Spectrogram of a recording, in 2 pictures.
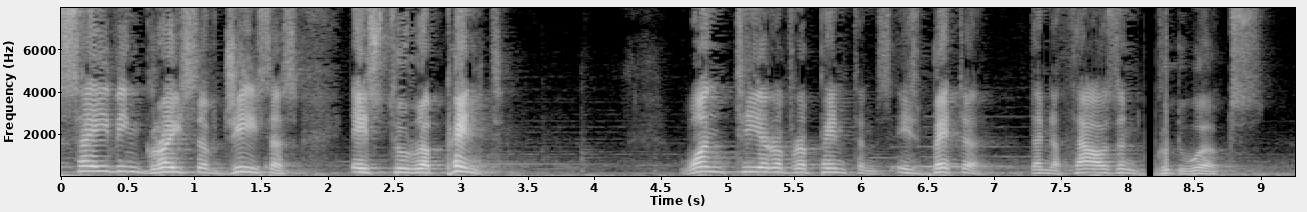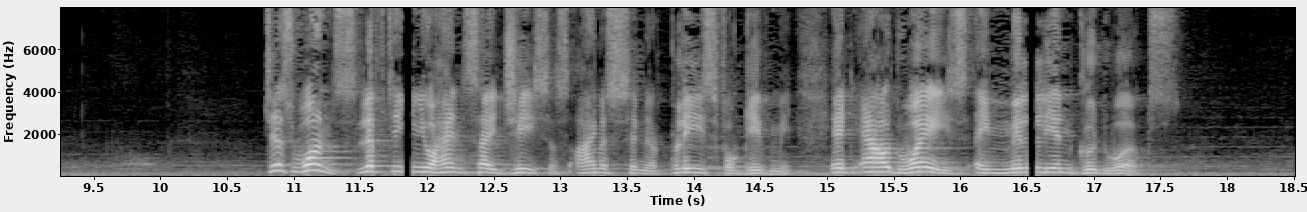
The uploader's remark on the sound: LIVE MID WEEK SERVICE| ECG CHURCH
